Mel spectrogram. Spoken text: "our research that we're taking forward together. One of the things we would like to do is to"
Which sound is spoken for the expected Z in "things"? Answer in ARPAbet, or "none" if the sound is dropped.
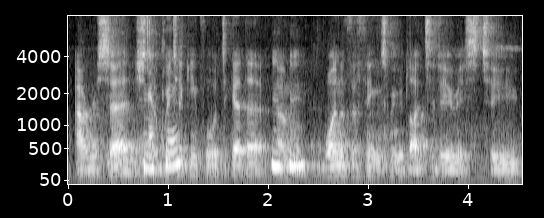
Z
